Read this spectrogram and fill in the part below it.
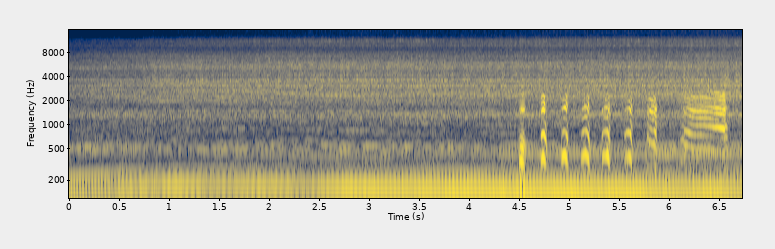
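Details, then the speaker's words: Vintage single-cylinder two-stroke race sled on test holds a flat, low drone that won't climb, then stutters in uneven pulses; it is doggy and ran better when first built, partly blamed on the weather. "I think it's partly the weather today you know I was just testing the XLT and it's Mega boggy too"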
